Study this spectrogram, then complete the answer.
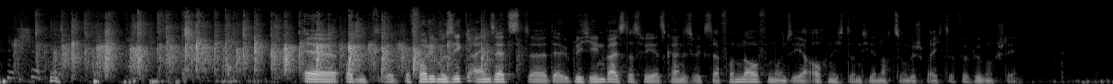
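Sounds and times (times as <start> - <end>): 
audience applause: 0.0 - 5.3
speech: 3.0 - 10.5.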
